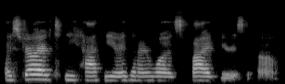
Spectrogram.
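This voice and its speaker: A woman performer giving a candid, reflective answer in short, deliberate phrases. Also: medium pitch, level tone, rough recording. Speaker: solo performer being interviewed.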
